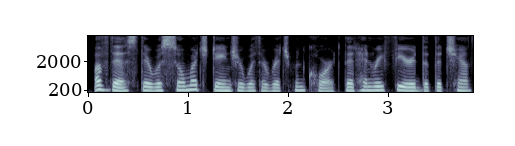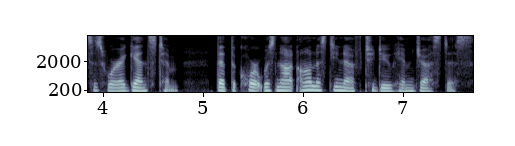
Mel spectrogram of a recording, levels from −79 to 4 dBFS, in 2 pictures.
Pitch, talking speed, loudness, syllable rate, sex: 175 Hz, 240 wpm, -19 LUFS, 6.1 syllables/s, female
